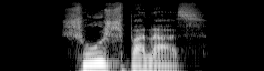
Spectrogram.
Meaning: genitive singular of Schuhspanner
- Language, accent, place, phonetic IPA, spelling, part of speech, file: German, Germany, Berlin, [ˈʃuːˌʃpanɐs], Schuhspanners, noun, De-Schuhspanners.ogg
